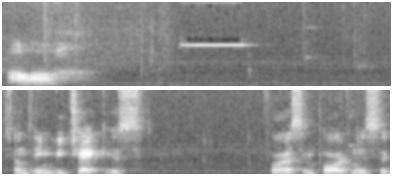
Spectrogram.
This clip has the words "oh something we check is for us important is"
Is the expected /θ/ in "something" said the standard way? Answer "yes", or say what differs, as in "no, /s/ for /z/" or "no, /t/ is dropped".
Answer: yes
